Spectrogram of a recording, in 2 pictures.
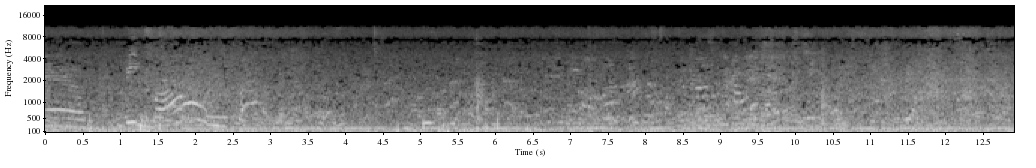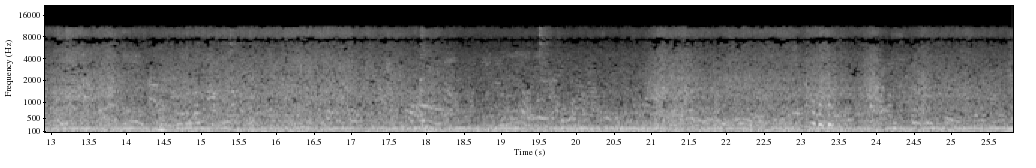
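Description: Utensils clink against a bowl.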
